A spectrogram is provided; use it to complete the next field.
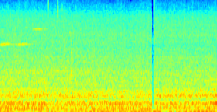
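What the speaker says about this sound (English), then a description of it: "if we look at the several thousand bees that are in this basket" A dense, steady buzz of several thousand honey bees from a swarm gathered in a basket, loud and continuous throughout, with no talking.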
